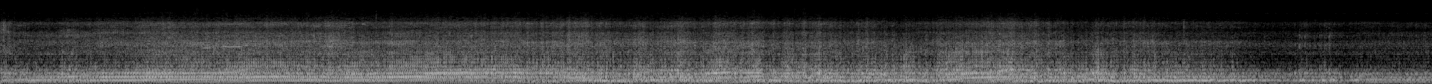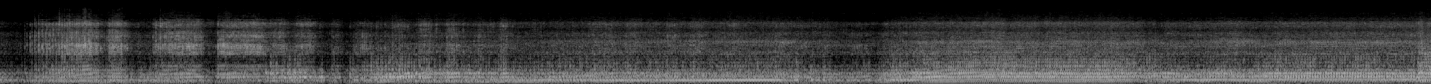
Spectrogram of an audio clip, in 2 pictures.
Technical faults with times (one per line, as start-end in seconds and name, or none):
0.00-28.63 channel delay (comb filtering)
